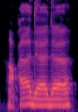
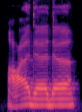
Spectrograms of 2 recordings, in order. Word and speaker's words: عدد: پاس ہے عین، دال اور دال، د د، عدد، عدد۔ پھر طا، لام اور عین، طا کے اوپر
